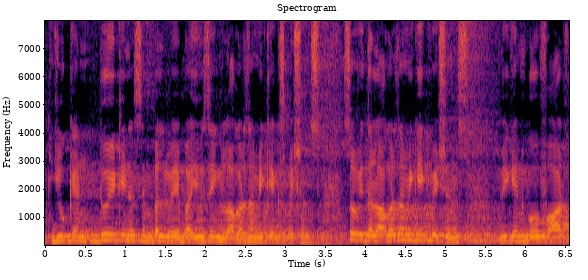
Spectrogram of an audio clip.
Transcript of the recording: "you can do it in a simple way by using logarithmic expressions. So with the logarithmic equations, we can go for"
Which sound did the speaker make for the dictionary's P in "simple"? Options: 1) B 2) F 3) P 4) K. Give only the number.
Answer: 3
